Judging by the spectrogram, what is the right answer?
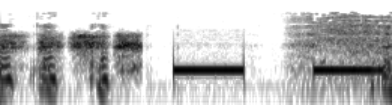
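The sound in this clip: Busy tone on a phone line after a caller's call was cut off: two steady, mid-pitched beeps of equal length with a short silent gap between them. Each beep stays level and clear.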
